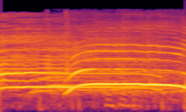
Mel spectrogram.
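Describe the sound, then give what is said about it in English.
A crowd cheers and claps steadily beneath a loud, sustained tone that slides upward in pitch partway through and then holds. “The clapping is drowning out the thing.”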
